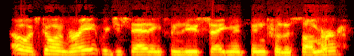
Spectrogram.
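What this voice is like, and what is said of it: Slightly out of breath. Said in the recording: “I'm a little out of breath. I'm at the gym.”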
